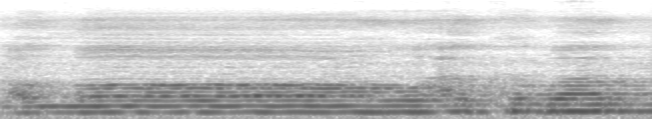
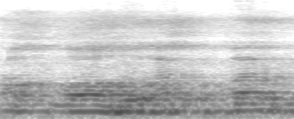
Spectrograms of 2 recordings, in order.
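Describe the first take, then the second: First: It is stretched out long and slowly. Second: It is said quickly and short.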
